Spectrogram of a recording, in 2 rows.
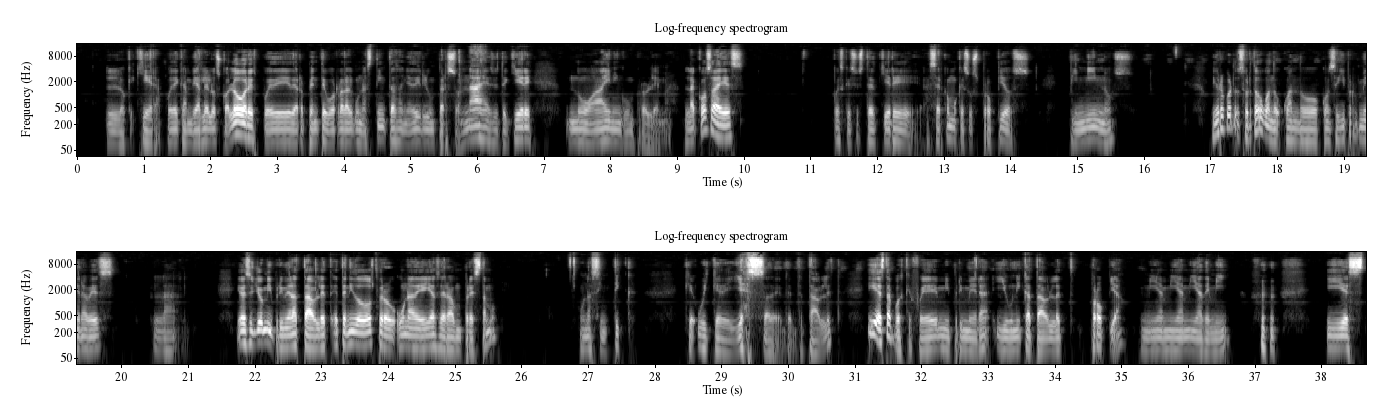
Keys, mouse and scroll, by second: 0.4-2.1 drag, 2.1 middle click, 2.9-6.3 drag, 6.5 middle click, 6.6 click, 6.9 shift+click, 7.5-10.3 shift+drag, 11.4-15.4 drag, 15.6-18.2 drag, 18.4-22.7 drag, 22.9 click, 24.1-25.4 shift+drag, 25.8-31.5 drag, 31.6-38.6 drag.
